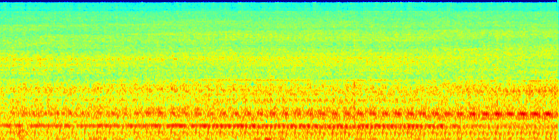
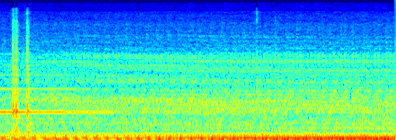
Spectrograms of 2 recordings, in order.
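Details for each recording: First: Copart salvage car with an inoperative odometer and dash warning lights (ABS, service engine) apparently disabled, idling: steady, under background hiss, with no knock or stumble. It is a runner, and the radiator holds coolant. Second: Copart salvage car with mismatched aftermarket wheels, just started and idling: loose, irregular ticking and a couple of sharp chirps early on. The odd noises are unidentified, but it runs with no check engine light and the AC compressor engages.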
